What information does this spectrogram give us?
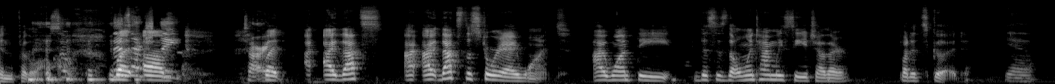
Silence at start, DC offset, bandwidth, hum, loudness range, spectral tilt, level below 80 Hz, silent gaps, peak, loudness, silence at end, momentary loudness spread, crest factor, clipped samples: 0 s; under 0.1%; 16.5 kHz; none; 8 LU; -3 dB/octave; -66 dBFS; none; 0 dBFS; -23 LUFS; 0.25 s; 19 LU; 24 dB; under 0.1%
